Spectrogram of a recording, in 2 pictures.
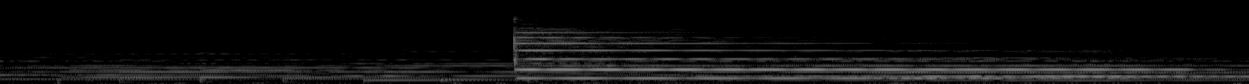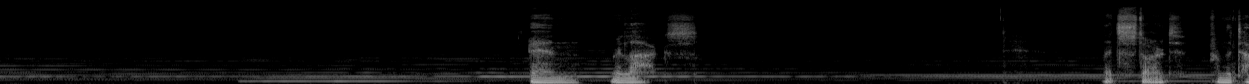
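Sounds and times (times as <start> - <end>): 
soft sustained drone: 0.0 - 24.9
meditation bell ringing: 5.1 - 13.8
speech: 17.8 - 19.5, 23.6 - 24.9.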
